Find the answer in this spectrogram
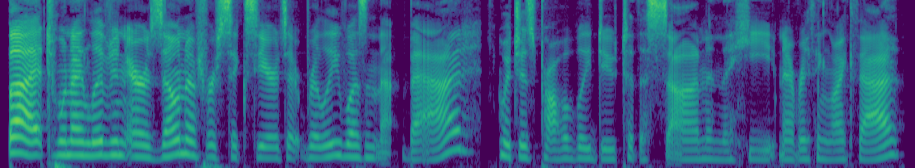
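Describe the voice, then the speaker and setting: A woman's voice: mid-range voice, fairly quick, no room sound, studio quality. A young woman host chatting casually on her solo podcast, a bit stuffy and winded, rambling and laughing at herself. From United States.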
